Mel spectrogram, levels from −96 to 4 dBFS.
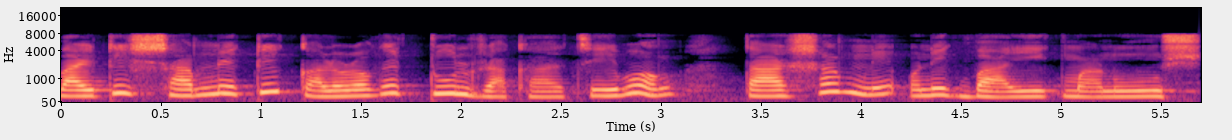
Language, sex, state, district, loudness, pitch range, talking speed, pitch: Bengali, female, Jharkhand, Sahebganj, -15 LUFS, 205-300 Hz, 145 wpm, 225 Hz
